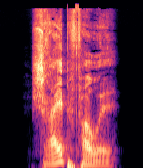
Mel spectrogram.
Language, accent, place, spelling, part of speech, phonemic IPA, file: German, Germany, Berlin, schreibfaul, adjective, /ˈʃʁaɪ̯pˌfaʊ̯l/, De-schreibfaul.ogg
- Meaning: lazy in writing letters (or in replying to them)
